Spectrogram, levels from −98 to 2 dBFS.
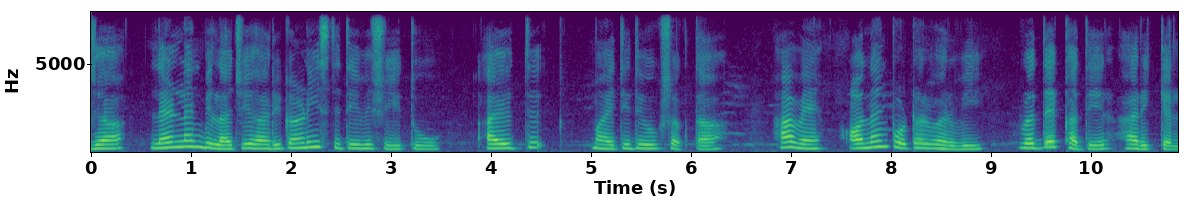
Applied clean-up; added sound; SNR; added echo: none; none; none; none.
